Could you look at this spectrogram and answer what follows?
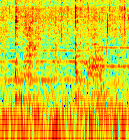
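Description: Water poured into sizzling fried spice masala in a pan, producing a loud continuous crackling sizzle with a couple of sharp pops, close and alone.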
